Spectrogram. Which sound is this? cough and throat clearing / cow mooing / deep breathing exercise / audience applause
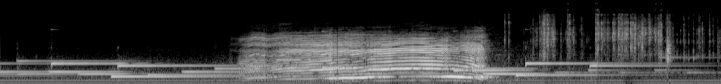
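cow mooing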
